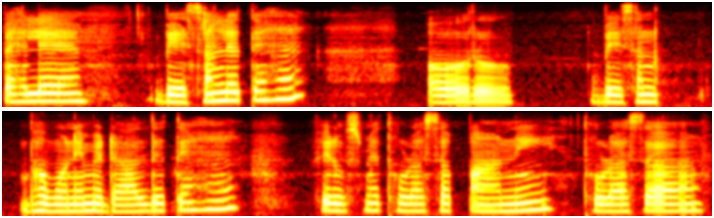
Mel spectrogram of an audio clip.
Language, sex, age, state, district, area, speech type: Hindi, female, 30-45, Uttar Pradesh, Prayagraj, rural, spontaneous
